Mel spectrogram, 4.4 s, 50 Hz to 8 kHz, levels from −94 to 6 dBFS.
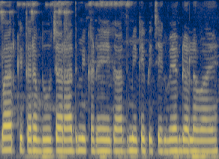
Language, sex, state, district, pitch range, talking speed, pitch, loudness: Hindi, female, Rajasthan, Bikaner, 205-215 Hz, 235 wpm, 210 Hz, -14 LUFS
